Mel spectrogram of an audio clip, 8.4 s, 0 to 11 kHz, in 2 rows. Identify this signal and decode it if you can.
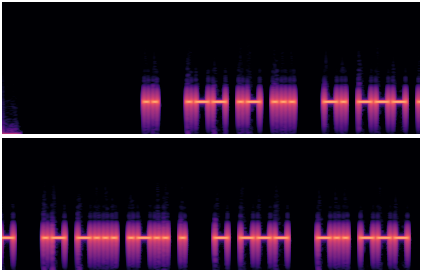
Morse code, heard as a keyed tone, about 28 wpm, 700 Hz. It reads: I WAS NOT ABLE TO DO
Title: Sentences from Top 1000 Words - Review Part 2 - 28wpm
